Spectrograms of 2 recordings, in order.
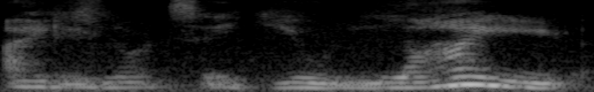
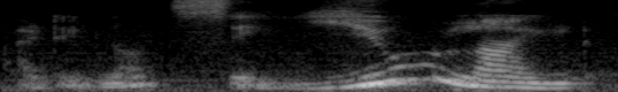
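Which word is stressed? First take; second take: lied; you. First: The word lied carries the stress. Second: The word you carries the stress. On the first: The listener may have done something else wrong. "ಆ ಲೈಡ್ ಮೇಲೆ ಒತ್ತು ಕೊಟ್ಟರೆ" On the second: Someone else may have lied. "ಬೇರೆ ಯಾರೋ ಸುಳ್ಳು ಹೇಳಿದ್ರು ಅಂತ ಹೇಳಿರ್ಬೋದು ಅಂತ ಅರ್ಥ ಆಗುತ್ತೆ"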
